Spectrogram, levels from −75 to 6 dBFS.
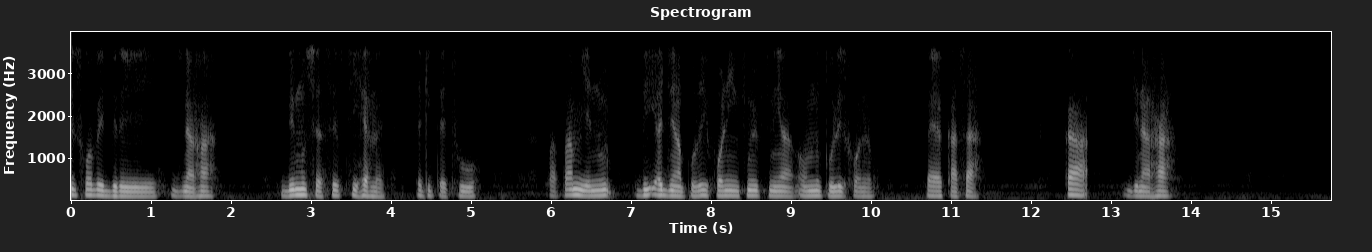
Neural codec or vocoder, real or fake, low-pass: codec, 16 kHz in and 24 kHz out, 0.9 kbps, LongCat-Audio-Codec, four codebook decoder; fake; 3.6 kHz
